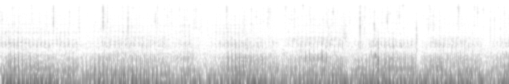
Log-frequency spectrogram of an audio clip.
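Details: Deep, continuous purring from a cat, pulsing gently with its breathing, set against the bright intermittent crackle of a wood fire.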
